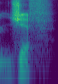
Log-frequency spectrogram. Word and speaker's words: GIF: It's pronounced GIF. GIF. Please write in. Please write in and tell Chris Peanut butter is pronounced GIF. It's a GIF. Okay, listeners, help us out. You can email us at stayontopic111@gmail. You can hit me up on Twitter at Guiltastrophe or Bob at Bob Ricotta or James at PostJam9. How is it pronounced? Is it pronounced GIF? With the hard Celtic G, or GIF as the inventor intended?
